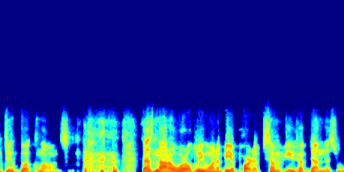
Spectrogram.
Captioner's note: laughing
